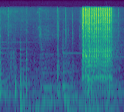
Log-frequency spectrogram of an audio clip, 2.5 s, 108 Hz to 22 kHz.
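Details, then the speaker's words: Alfa Romeo 164 with intermittent crank: after moving the starter solenoid wire, brief half-second whirring crank that never catches, no spark; disturbed main starter lead feeding the coil packs was the poor connection, crank no start. "What I've done is I've gone to the starter motor to move the wire that activates the solenoid, but at the same time I've disturbed the main lead, and that gives power to the coil packs."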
